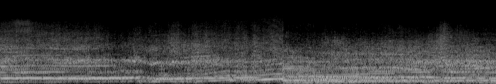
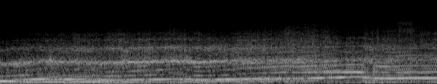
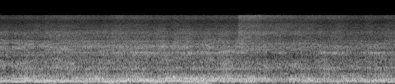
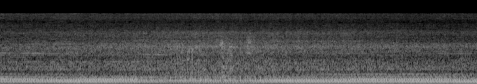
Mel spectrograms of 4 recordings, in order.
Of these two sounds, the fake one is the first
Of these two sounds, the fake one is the first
